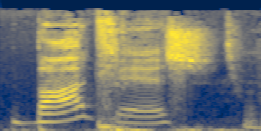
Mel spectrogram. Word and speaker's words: Bodfish: Okay, so Bodfish right. – rhymes with codfish.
